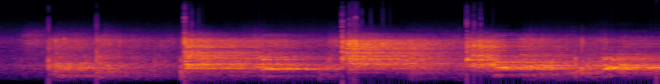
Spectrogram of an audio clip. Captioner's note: staves clacking and grunts of exertion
